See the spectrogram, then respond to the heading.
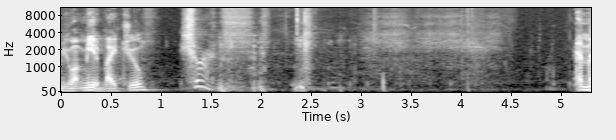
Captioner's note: they chuckle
